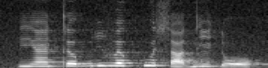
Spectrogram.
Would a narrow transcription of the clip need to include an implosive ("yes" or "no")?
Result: yes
